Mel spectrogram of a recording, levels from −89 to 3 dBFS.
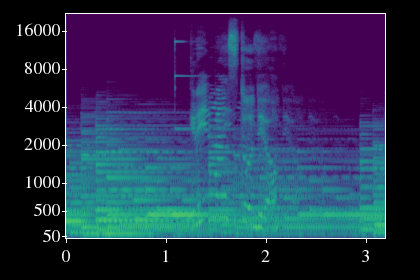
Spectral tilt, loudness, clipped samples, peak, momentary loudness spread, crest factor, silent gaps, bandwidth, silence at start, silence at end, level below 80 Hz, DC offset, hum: -6.5 dB/octave; -27 LUFS; under 0.1%; -12 dBFS; 8 LU; 14 dB; none; 19.5 kHz; 0 s; 0 s; -62 dBFS; under 0.1%; none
